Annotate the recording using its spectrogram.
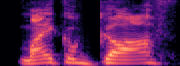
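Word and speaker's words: Michael Gough: I was doing my video and I was Michael Goff, by the way.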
